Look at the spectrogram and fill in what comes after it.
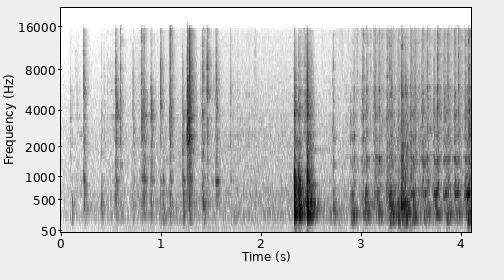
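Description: Wire whisk clicking against a glass mixing bowl, with a loud knock a little over two seconds in. Then the whisk ticks rapidly and evenly against the glass as liquid batter is whisked.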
